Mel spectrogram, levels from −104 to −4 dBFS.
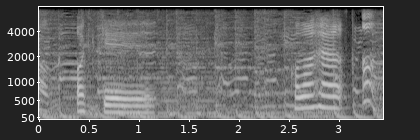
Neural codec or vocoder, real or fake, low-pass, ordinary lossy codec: none; real; 7.2 kHz; none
